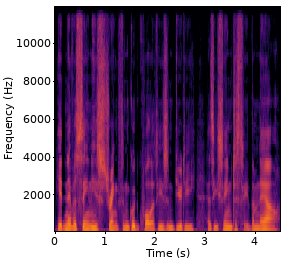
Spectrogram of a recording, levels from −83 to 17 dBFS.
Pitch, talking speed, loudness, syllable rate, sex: 130 Hz, 240 wpm, -19 LUFS, 5.6 syllables/s, male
